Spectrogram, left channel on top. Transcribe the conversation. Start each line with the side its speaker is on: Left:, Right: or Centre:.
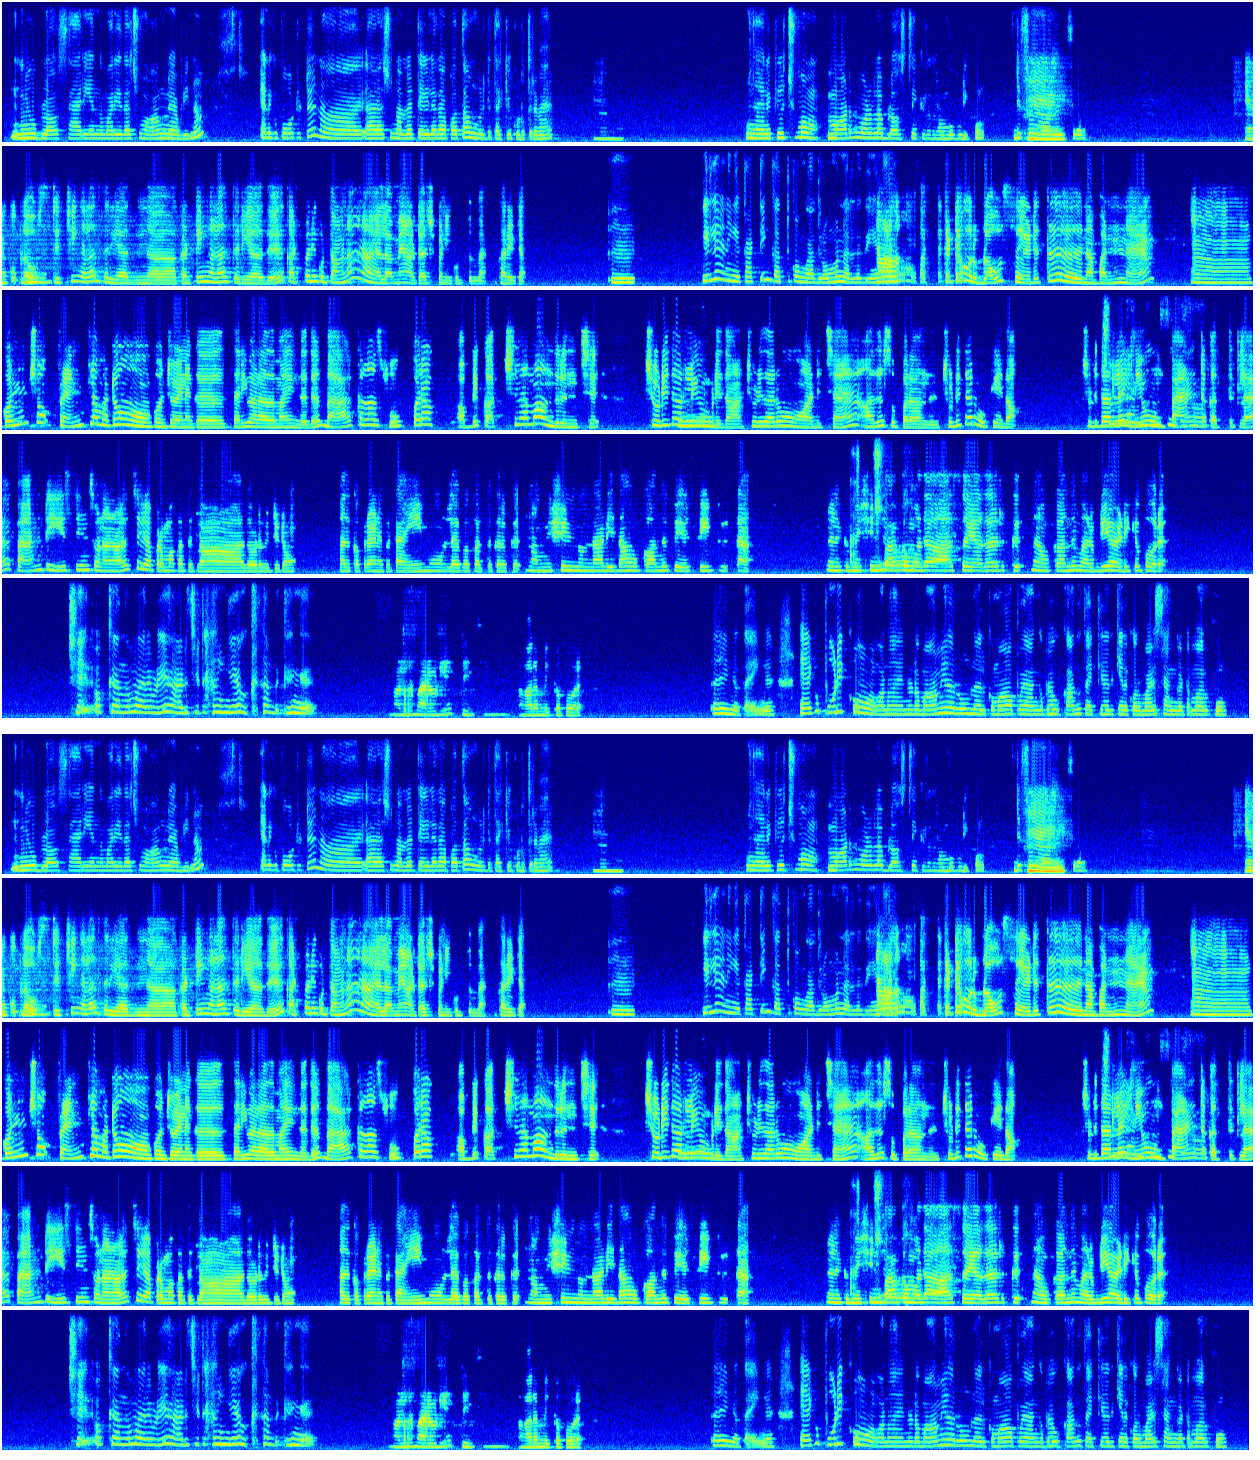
Left: நியூ பிளவுஸ் சாரி அந்த மாரி எதாச்சோ வாங்குனே அப்டின்னா எனக்கு போட்டுட்டு நா யாராச்சு நல்ல டெய்லரா பாத்து அவங்கள்ட தெக்க குடுத்துருவே
Right: உ உ
Left: எனக்கு சும்மா மாடல் மாடலா பிளவுஸ் தெச்சு வெக்குறது ரொம்ப புடிக்கோ டிஃப்ரென்ட்
Right: ம்
Left: மாடல்ஸ்ல
Right: எனக்கோ பிளவுஸ்
Left: ம்
Right: ஸ்டிச்சிங்யெல்லா தெரியாது இந்த கட்டிங்யெல்லா தெரியாது கட் பண்ணி குடுத்தாங்கன்னா நா எல்லாமே அட்டாச் பண்ணி குடுத்துருவே கரெக்டா
Left: உ இல்ல நீங்க கட்டிங் கத்துக்கோங்க அது து ரொம்ப நல்லது ஏன்னா
Right: நானு கத்துக்கிட்டு ஒரு பிளவுஸ் எடுத்து நா பண்ணே உ கொஞ்சோ ஃப்ரண்ட்ல மட்டோ கொஞ்சோ எனக்கு சரி வராத மாரி இருந்துது பேக்கெல்லா சூப்பரா அப்டியே கச்சிதமா வந்திருந்துன்ச்சு சுடிதார்லயோ
Left: ம்
Right: அப்டிதா சுடிதார் ஒ அடிச்சே அது சூப்பரா வந்தது சுடிதார் ஓகே தா சுடிதார்ல
Left: சுடிதார்
Right: இனியு
Left: ஈஸி
Right: பேண்ட்
Left: தா
Right: கத்துக்கல பேண்ட் ஏஸ் மின் சொன்னனாலு சரி அப்புறமா கத்துக்கலா அதோட விட்டுட்டோ அதுக்கப்றோ எனக்கு டைமு இல்ல இப்ப கத்துக்கறதுக்கு நா மிஷின் முன்னாடிதா உக்காந்து பேசி இருக்கே எனக்கு
Left: அச்சோ
Right: மிஷின் பாகும்போது ஆசையாதா இருக்கு க்கு நா உக்கார்ந்து மறுபடியு அடிக்க போறே
Left: சரி உக்காந்த மறுபடியு அடிச்சுட்ட அங்கயே உக்காந்துக்கங்க
Right: நால மறுபடியு டீச் ஆரம்பிக்க போறே
Left: தைங்க தையங்க எனக்கு புடிக்கு ஆனா என்னோட மாமியார் ரூம்ல இருக்குமா போய் அங்க போய் உக்கார்ந்து தைக்கிறதுக்கு எனக்கு ஒரு மாரி சங்கடமா இருக்கு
